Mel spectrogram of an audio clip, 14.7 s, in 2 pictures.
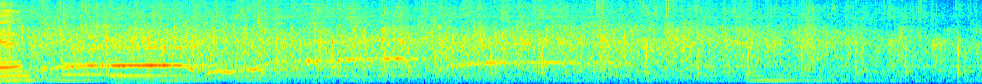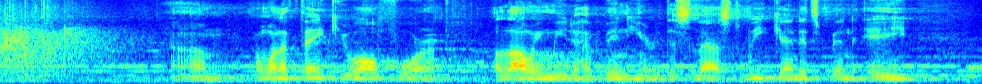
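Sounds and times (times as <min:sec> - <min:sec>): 
audience applause: 0:00.0 - 0:08.1
speech: 0:09.9 - 0:14.4.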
